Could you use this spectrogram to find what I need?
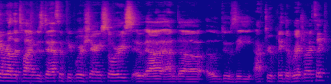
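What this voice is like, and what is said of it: Usual voice. Nothing is said of it.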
